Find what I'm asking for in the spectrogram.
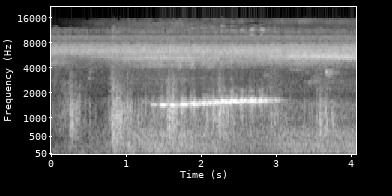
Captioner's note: Thicket Antpitta Calling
